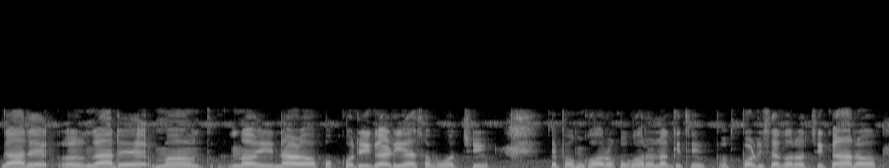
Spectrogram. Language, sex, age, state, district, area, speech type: Odia, female, 60+, Odisha, Nayagarh, rural, spontaneous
